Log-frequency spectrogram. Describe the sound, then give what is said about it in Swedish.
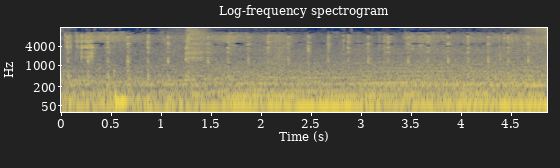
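A car turn signal ticks in a steady, fairly quick rhythm over the low, constant rumble of a running engine, with a brief thump near the start and no talking. “Hör du blinker så går det 300.”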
